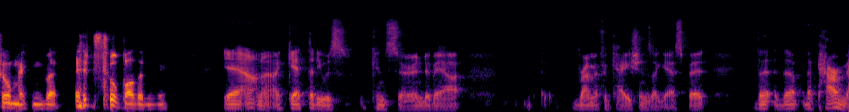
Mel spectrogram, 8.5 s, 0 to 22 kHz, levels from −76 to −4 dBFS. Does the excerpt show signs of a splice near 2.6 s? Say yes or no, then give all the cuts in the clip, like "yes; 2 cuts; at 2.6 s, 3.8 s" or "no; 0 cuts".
yes; 1 cut; at 2.6 s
